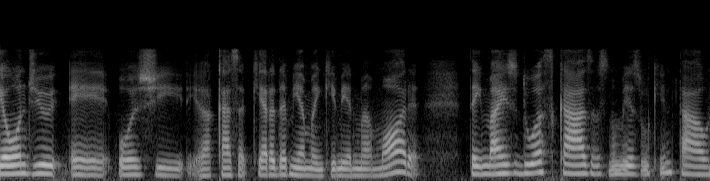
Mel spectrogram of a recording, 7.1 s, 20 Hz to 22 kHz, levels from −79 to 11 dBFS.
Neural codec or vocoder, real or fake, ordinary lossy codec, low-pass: codec, 16 kHz, 1 kbps, X-Codec, WavLM features, trained on Multilingual LibriSpeech; fake; none; 7.2 kHz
